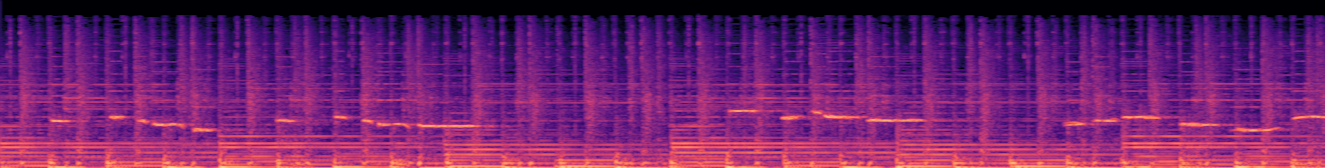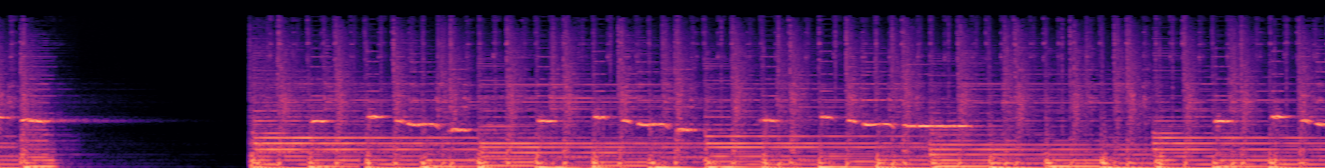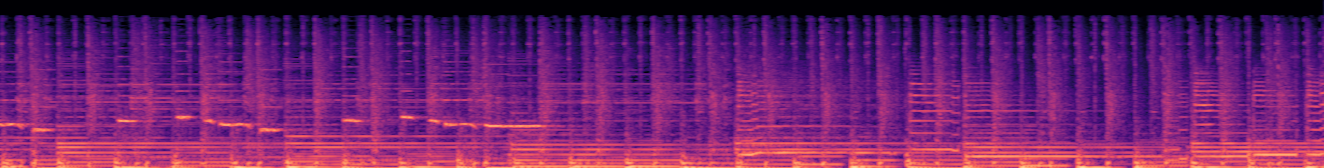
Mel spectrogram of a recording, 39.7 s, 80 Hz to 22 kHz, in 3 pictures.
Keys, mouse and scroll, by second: 2.1-7.4 drag, 7.4 ctrl+t, 9.7 alt+click, 10.3 Right, 13.8 Return, 17.8-29.6 drag, 33.4 alt+right click, 37.5 shift+p.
